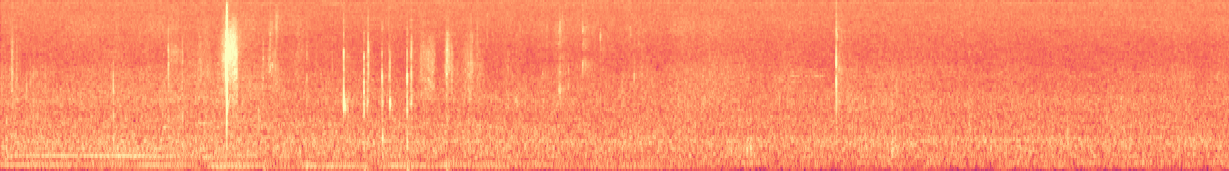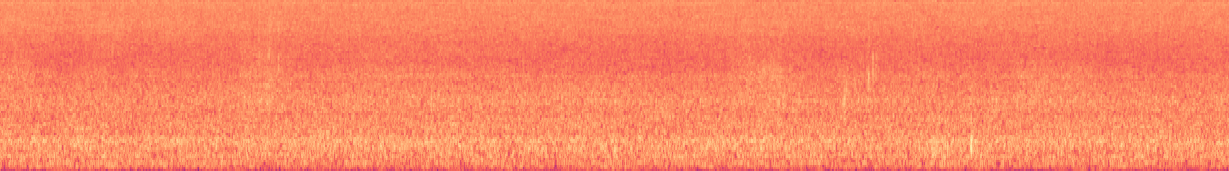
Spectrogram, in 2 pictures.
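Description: Hands rub and knead bare skin softly.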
